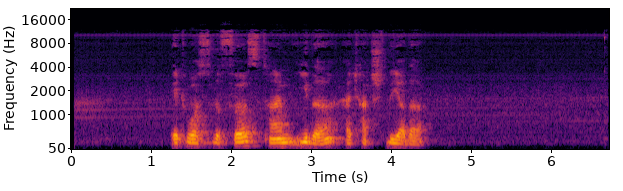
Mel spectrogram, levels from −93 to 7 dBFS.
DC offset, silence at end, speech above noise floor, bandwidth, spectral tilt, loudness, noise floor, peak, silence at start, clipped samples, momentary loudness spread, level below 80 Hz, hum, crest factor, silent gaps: under 0.1%; 2.3 s; 35 dB; 12.5 kHz; -6 dB/octave; -19 LUFS; -54 dBFS; -2 dBFS; 1.25 s; under 0.1%; 10 LU; -64 dBFS; none; 20 dB; none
